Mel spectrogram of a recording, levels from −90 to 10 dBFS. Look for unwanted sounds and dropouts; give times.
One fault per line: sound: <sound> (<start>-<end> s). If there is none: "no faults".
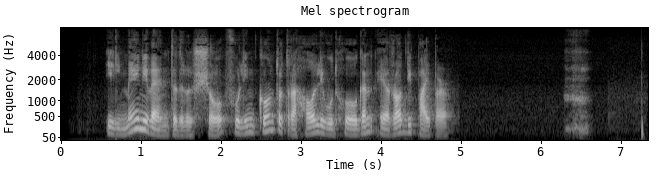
sound: throat clearing (6.3-6.7 s)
